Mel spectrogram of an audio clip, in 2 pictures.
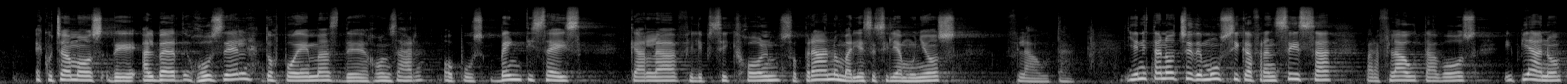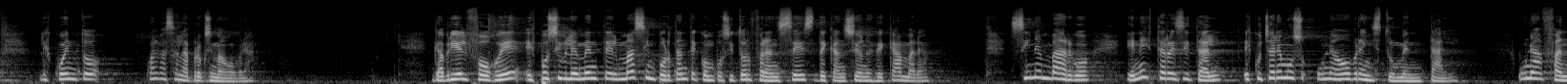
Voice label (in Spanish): locutora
